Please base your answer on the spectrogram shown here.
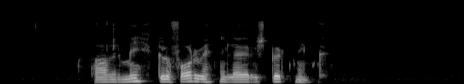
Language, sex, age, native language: Icelandic, male, 30-39, Icelandic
